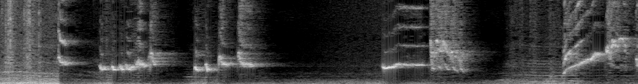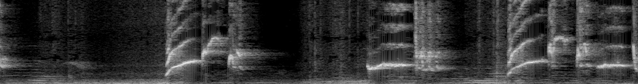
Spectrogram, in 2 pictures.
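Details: Murai batu, the White-rumped shama, giving gacor song with isian: sharply rising upswept whistles and chirps in short bursts every second or two, separated by brief quiet gaps.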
